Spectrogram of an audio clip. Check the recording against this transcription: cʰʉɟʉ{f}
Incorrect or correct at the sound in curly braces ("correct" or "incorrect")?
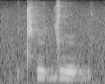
incorrect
